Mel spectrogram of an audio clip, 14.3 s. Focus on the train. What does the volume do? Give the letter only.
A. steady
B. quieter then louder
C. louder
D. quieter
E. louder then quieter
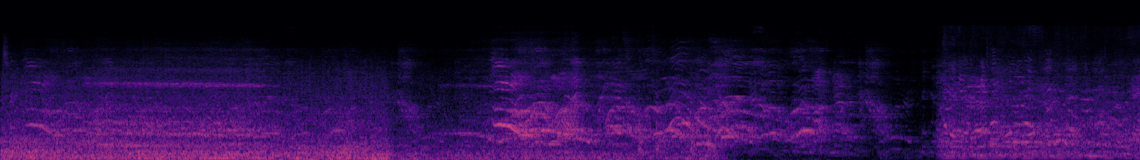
D.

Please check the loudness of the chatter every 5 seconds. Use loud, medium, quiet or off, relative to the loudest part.
medium, loud, loud.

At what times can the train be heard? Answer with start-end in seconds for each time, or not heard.
0.0-9.1.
